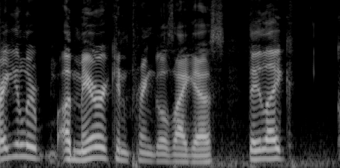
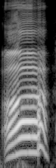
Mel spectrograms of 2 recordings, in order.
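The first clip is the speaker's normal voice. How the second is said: sudden high startled scream; surprised shriek; 12 semitones higher, 14 dB louder than usual. Real, not acted. Sudden shriek mid-conversation.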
